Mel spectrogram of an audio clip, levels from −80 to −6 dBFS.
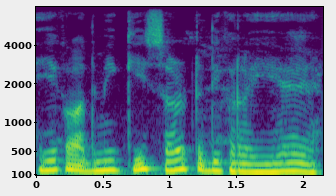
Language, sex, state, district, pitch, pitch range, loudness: Hindi, male, Uttar Pradesh, Shamli, 155 Hz, 145-170 Hz, -12 LUFS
